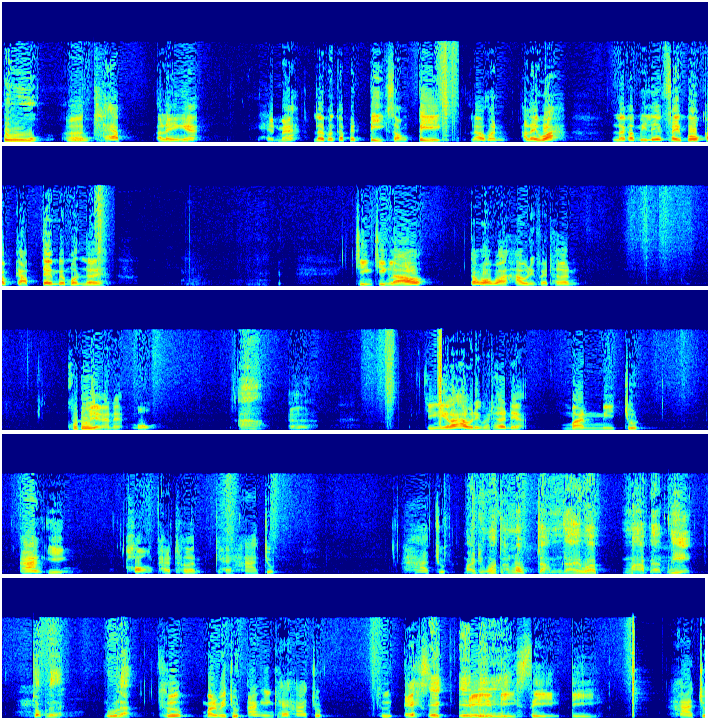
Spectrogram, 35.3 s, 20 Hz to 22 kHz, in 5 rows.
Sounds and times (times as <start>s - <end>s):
Speech: 0.0s - 2.0s, 2.6s - 8.2s, 10.6s - 12.9s, 14.8s - 15.7s, 16.5s - 17.3s, 18.4s - 20.6s, 21.4s - 24.0s, 25.2s - 34.3s, 34.9s - 35.2s.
